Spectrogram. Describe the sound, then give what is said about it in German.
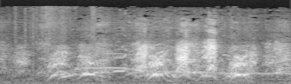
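A noisy chorus of many sled dogs in private kennels barking, yipping and howling at once as tourists harness them to sleds for rides through the snow, overlapping in a continuous excited din that rises and falls for the whole stretch, with no voices. “In den privaten Hundezwingern spannen Touristen unter Anleitung die Tiere vor Schlitten, in denen sie dann warm eingepackt stundenlang durch die Schneewüste fahren.”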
